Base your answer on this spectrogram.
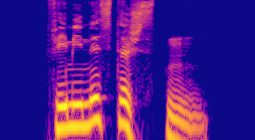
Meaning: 1. superlative degree of feministisch 2. inflection of feministisch: strong genitive masculine/neuter singular superlative degree
- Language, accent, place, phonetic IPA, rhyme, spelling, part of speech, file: German, Germany, Berlin, [femiˈnɪstɪʃstn̩], -ɪstɪʃstn̩, feministischsten, adjective, De-feministischsten.ogg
